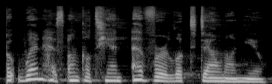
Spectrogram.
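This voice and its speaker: An actress playing a cool, stern female intelligence operative in a video game, with a measured, cutting, self-assured delivery. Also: lowish voice, mellow, natural voice. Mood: stern reproach. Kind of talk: scripted video game dialogue.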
